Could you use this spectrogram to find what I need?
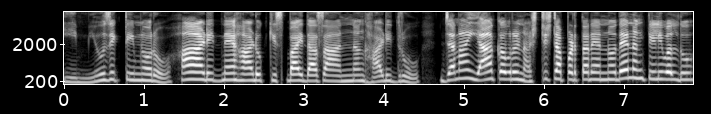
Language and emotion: Kannada, disgusted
